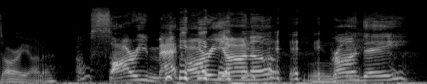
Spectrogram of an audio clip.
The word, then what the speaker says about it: Ariana: Well, for it's pronounced Ariana.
